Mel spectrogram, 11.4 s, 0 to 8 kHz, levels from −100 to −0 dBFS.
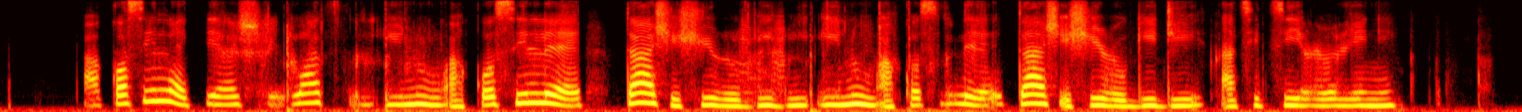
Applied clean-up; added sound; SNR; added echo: neural diffusion model UNIVERSE++.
